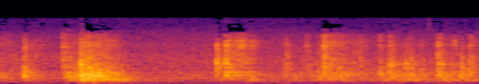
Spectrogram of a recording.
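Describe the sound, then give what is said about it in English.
A door thuds shut, followed by a few sharp metallic clicks and rattles as a lock is turned. No voices. “Lock the door on your way out.”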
